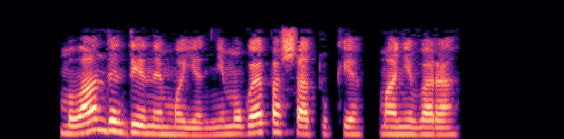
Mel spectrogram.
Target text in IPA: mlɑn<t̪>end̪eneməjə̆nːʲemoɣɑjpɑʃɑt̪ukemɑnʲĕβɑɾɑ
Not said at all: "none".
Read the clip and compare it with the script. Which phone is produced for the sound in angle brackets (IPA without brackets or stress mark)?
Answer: d̪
